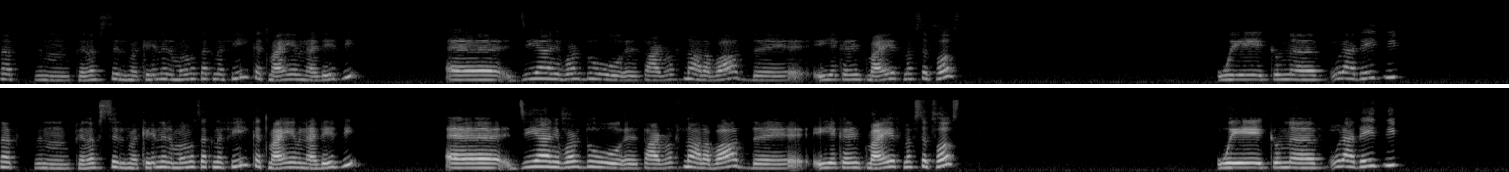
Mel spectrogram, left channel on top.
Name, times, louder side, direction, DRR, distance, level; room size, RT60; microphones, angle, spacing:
voice 1, 0.0-3.6 4.5-9.6 12.2-14.0, right 8 dB, 90° right, 0.3 m, -25 dB
2.3 x 2.3 x 2.4 m
head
